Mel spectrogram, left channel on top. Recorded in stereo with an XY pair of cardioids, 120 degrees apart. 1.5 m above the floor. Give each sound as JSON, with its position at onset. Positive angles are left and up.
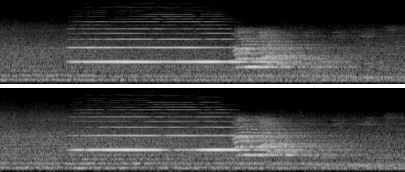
{"t": 0.7, "sound": "a violin", "azimuth_deg": 30, "distance_m": 0.9}
{"t": 2.3, "sound": "a child speaking", "azimuth_deg": -30, "distance_m": 1.7}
